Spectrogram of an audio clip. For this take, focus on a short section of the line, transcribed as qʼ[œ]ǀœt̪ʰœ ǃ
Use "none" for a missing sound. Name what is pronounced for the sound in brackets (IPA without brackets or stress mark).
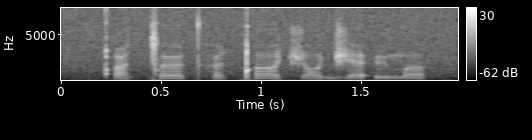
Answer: œ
